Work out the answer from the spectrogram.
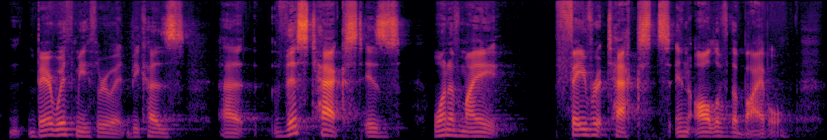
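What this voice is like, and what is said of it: Struggling, uncooperative voice. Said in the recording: “my voice is a little less than cooperative with me this morning”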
